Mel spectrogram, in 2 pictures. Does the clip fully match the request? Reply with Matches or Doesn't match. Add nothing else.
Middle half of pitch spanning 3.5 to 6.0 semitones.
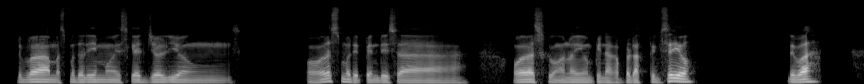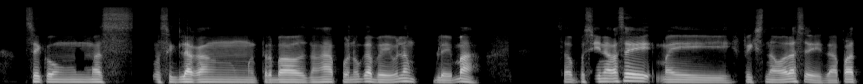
Doesn't match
